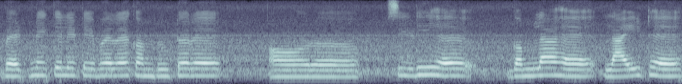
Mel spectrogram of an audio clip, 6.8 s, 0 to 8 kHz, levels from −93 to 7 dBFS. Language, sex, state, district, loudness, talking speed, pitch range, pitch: Hindi, female, Maharashtra, Mumbai Suburban, -13 LUFS, 125 wpm, 195-215 Hz, 205 Hz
